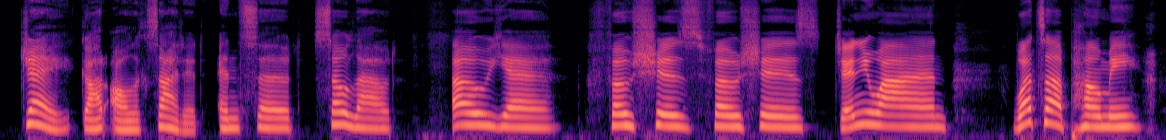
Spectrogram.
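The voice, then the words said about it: Sing-songy imitation of another person's voice. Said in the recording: “my impression ... of Michelle Williams doing an impression of Justin Timberlake ... There is something sing-songy about it.”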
